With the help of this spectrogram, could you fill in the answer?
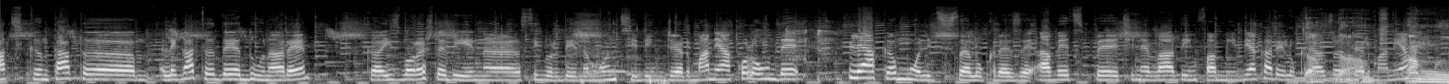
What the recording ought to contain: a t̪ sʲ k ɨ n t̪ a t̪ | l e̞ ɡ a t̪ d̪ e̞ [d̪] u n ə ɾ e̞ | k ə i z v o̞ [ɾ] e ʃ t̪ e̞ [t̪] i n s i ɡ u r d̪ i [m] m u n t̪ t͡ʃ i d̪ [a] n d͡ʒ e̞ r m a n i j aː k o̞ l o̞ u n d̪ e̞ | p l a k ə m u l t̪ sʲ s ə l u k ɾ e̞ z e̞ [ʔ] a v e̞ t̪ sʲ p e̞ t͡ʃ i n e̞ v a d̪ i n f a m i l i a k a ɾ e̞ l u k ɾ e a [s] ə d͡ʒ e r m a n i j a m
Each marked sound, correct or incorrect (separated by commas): correct, correct, incorrect, incorrect, incorrect, correct, incorrect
